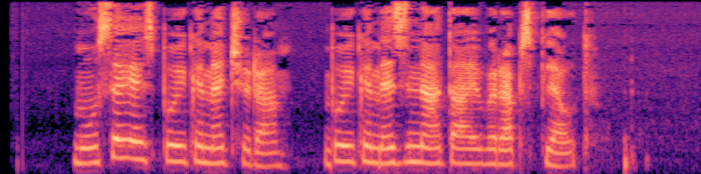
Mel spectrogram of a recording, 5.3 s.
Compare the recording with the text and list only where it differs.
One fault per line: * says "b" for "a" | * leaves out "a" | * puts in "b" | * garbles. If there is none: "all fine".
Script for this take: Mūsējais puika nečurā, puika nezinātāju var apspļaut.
all fine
